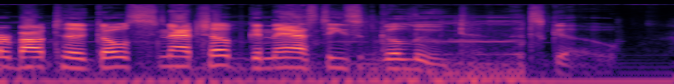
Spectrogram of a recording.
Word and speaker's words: Gnasty: to go snatch up ganasti's galoot let's go i don't know why i'm going on with the hard g sound thing i guess just because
